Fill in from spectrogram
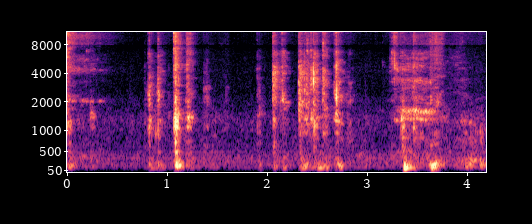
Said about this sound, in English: For this example, I've typed in a search term. Well, I'll type in, we've been talking about state inspections in Virginia a lot. Pardon my typing.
